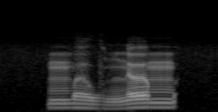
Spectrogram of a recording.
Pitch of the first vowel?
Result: low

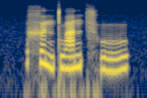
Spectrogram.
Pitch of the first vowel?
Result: falling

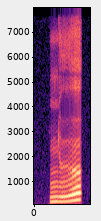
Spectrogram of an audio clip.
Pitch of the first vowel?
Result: rising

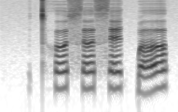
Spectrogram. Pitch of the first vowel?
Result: rising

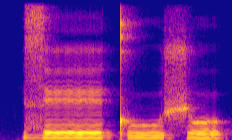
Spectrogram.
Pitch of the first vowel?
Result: low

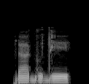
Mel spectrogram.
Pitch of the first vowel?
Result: low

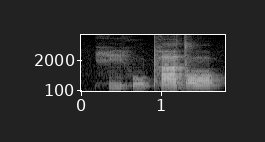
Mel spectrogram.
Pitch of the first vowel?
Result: low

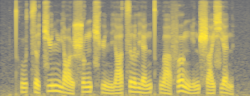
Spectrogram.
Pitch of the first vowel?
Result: rising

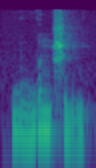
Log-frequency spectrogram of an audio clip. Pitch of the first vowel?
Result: low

